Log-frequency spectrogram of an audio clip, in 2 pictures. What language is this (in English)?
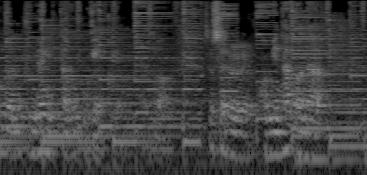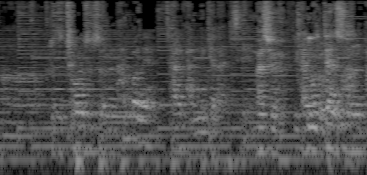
Korean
